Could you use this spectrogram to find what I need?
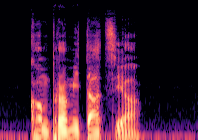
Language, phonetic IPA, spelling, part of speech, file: Polish, [ˌkɔ̃mprɔ̃mʲiˈtat͡sʲja], kompromitacja, noun, Pl-kompromitacja.ogg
